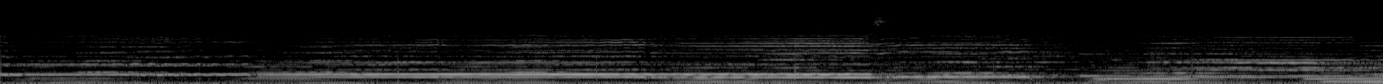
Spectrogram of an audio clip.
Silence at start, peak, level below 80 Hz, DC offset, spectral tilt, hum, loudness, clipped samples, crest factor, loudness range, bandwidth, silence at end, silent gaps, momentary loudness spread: 0 s; -22 dBFS; -48 dBFS; under 0.1%; -7.5 dB/octave; none; -36 LUFS; under 0.1%; 12 dB; 6 LU; 9.4 kHz; 0 s; none; 9 LU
